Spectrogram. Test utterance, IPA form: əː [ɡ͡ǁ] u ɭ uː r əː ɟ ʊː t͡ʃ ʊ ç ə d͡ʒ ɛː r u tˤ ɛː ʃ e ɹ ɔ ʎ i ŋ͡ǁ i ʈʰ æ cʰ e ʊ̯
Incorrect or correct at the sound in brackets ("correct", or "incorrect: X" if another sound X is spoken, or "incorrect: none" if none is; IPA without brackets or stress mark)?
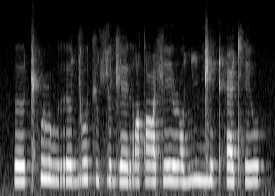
incorrect: ǁʰ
